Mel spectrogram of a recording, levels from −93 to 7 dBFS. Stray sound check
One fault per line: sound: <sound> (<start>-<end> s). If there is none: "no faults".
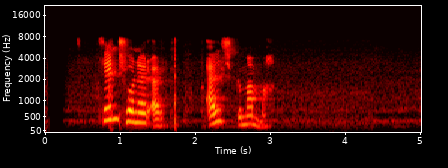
no faults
